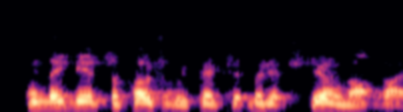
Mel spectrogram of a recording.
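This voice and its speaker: A man speaks with a Southern US accent. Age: 70s. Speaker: resident speaking at public comment. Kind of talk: public comment at county meeting. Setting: county commission meeting room. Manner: halting, with many fillers.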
